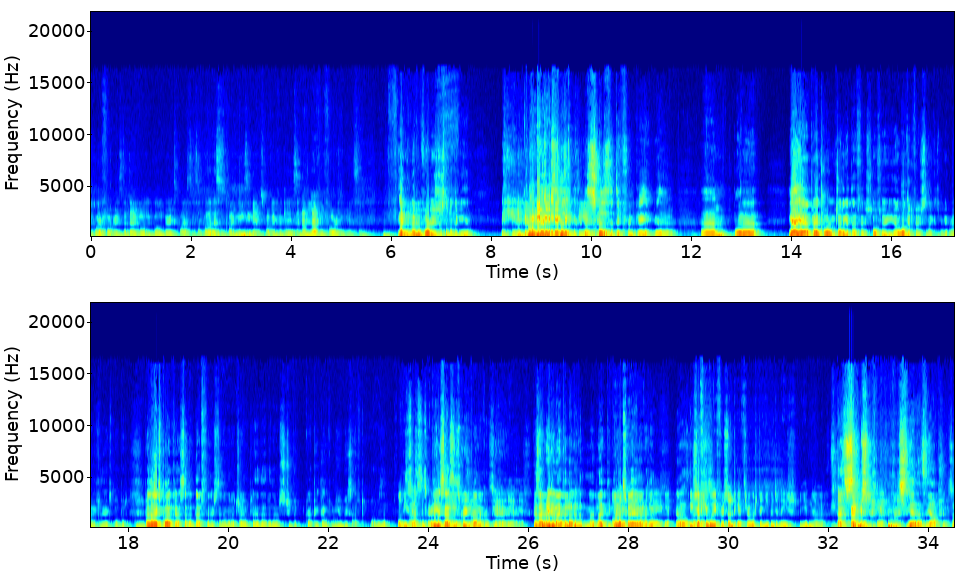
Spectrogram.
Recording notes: This was recorded in a much bigger room this time due to preparations for The Galway Games Expo. As a result of this, the recording may contain a lot more reverb than usual.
